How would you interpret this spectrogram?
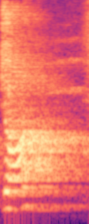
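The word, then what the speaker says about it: talk: इस तरह से याद रखना है कि हमें इन सब शब्दों में कभी भी एल का प्रोनाउंसिएशन हम नहीं करेंगे। काम, palm, palmist, could, would, should, Chowk, टॉक, Fock, calf, behalf, better half.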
